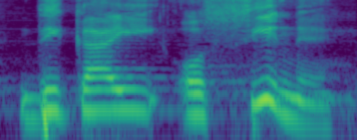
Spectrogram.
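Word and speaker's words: δικαιοσύνη: Y aquí es un poquito más difícil la pronunciación, pero en griego es dikaiosine.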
